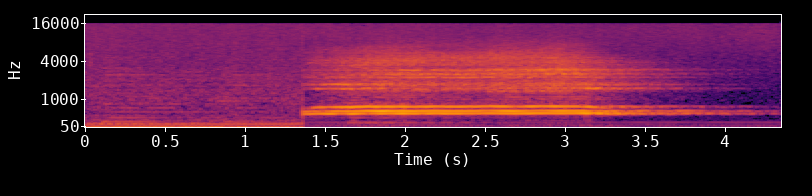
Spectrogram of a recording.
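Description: Edited-in sound effect: a held chord of several steady tones that starts about a second and a half in, lasts a couple of seconds and fades away. A low music bed plays before it starts.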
